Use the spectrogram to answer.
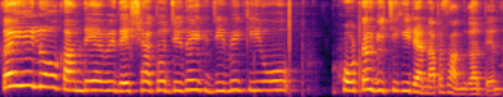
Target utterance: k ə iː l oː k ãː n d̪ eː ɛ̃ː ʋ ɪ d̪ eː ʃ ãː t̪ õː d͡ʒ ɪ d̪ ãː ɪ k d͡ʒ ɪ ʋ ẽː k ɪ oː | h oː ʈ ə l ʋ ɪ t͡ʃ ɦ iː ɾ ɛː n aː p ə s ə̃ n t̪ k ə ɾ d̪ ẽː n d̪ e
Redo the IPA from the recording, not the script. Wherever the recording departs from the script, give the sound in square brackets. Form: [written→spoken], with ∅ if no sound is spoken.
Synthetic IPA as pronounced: k ə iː l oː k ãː n d̪ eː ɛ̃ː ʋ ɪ d̪ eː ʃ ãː t̪ õː d͡ʒ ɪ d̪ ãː ɪ k d͡ʒ ɪ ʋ ẽː k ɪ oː | h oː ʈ ə l ʋ ɪ t͡ʃ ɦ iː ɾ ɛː n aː p ə s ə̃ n [t̪→d̪] k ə ɾ d̪ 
